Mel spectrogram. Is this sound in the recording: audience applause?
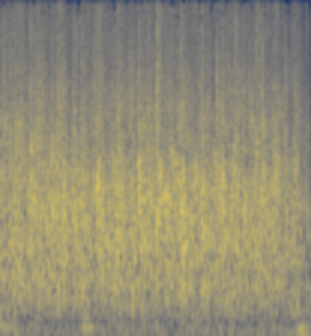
yes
